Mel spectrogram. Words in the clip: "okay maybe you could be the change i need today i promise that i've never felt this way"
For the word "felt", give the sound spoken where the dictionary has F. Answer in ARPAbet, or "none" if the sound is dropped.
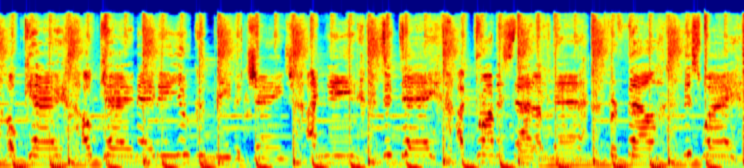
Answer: P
